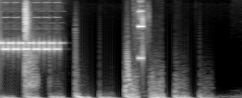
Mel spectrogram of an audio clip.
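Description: Mobile phone ringing with a fast electronic trill for just under a second, an incoming call, over electronic background music with a steady beat.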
